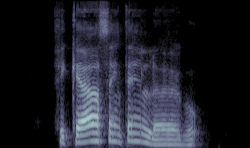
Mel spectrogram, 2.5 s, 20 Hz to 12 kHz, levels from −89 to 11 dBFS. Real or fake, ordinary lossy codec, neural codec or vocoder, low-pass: real; Opus, 16 kbps; none; 10.8 kHz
